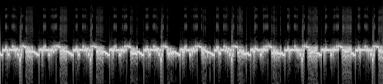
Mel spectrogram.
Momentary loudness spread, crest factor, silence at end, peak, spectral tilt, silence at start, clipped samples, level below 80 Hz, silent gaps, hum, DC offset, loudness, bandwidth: 0 LU; 6 dB; 0 s; 0 dBFS; 1 dB/octave; 0 s; under 0.1%; -64 dBFS; none; none; under 0.1%; -6 LUFS; 14.5 kHz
